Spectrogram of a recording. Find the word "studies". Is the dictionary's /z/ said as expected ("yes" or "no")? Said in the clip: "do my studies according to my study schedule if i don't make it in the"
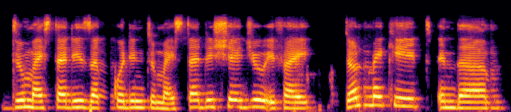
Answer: yes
